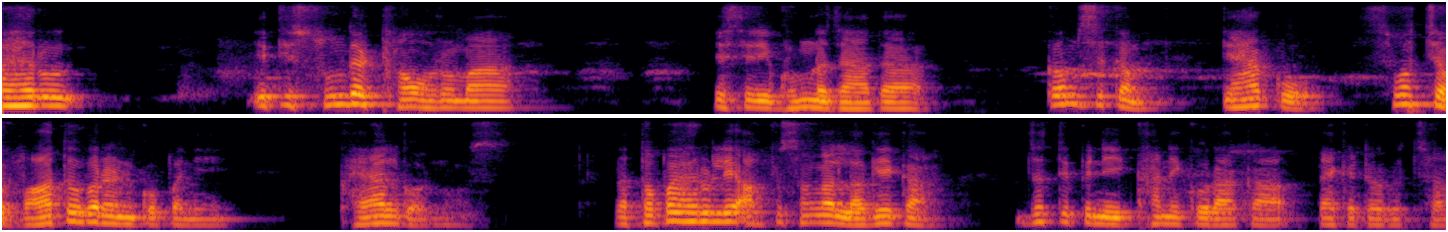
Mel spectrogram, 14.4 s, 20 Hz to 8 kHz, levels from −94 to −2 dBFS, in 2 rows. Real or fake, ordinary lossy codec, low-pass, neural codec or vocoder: real; Opus, 24 kbps; 7.2 kHz; none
